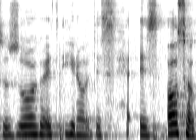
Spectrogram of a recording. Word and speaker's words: Sorge: And the word care is very significant in being in time, but it refers to, in German it's Sorge, S-O-R-G-E, and it refers to, oh, don't bother yourself with that.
